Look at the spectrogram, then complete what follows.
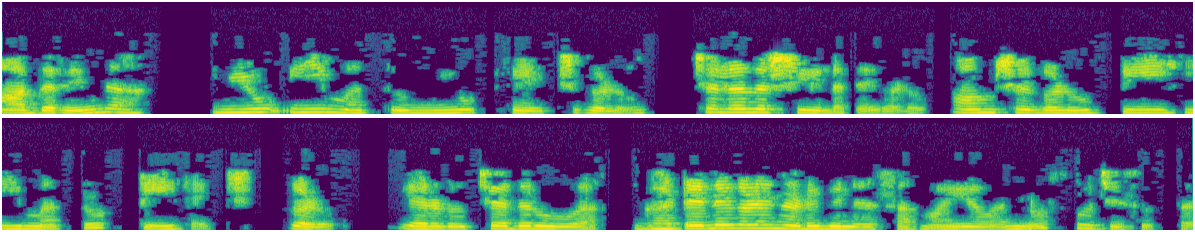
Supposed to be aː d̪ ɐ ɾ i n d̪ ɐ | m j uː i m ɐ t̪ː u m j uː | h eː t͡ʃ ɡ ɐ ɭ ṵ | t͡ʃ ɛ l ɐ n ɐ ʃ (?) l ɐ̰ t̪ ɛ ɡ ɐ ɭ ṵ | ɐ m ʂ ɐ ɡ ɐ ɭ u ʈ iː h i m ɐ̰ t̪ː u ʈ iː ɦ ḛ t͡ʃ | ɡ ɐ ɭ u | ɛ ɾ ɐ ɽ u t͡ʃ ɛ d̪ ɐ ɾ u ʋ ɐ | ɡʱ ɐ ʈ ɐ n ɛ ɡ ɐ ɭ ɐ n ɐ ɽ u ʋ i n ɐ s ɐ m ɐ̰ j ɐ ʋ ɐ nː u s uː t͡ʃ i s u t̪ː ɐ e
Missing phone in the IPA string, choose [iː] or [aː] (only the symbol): iː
